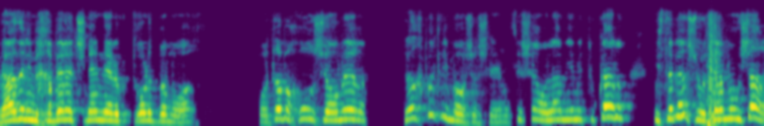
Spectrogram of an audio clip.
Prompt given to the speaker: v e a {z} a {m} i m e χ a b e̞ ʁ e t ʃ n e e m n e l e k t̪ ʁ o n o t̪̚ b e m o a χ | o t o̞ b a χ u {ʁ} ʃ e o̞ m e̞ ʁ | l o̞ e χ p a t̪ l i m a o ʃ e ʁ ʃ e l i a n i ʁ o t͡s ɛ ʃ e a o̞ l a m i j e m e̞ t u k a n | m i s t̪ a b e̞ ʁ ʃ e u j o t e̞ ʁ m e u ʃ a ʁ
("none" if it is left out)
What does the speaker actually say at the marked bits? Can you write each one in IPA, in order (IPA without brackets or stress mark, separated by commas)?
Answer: z, n, ʁ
